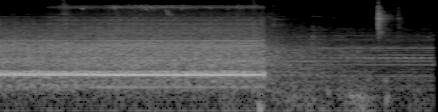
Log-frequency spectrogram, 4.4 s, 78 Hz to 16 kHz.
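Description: A lathe cutting down the shoulder of a gear arbor with an integrated 15-tooth gear makes a steady, loud mechanical whine with a humming drone. It stops abruptly about two-thirds through, leaving quiet workshop room tone and one faint click.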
